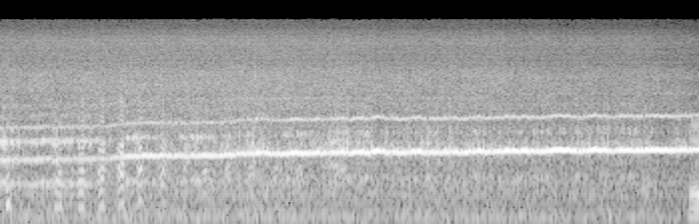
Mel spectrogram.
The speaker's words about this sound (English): So is the kettle ready? I think I heard it. Oh.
